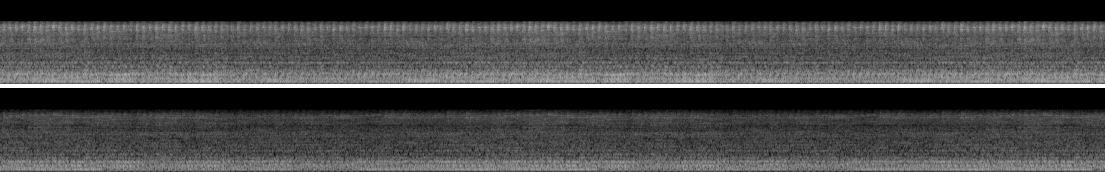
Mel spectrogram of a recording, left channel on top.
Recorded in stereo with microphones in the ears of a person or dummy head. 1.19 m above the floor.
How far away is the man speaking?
No man speaking in this recording.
